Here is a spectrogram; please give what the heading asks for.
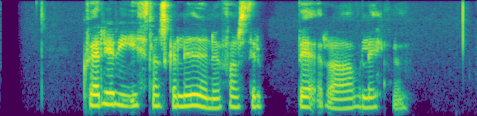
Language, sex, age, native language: Icelandic, female, 15, Icelandic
